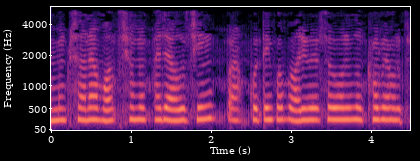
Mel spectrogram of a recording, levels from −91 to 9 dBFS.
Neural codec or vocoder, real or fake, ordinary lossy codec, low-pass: autoencoder, 44.1 kHz, a latent of 192 numbers a frame, MeloTTS; fake; MP3, 24 kbps; 5.4 kHz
